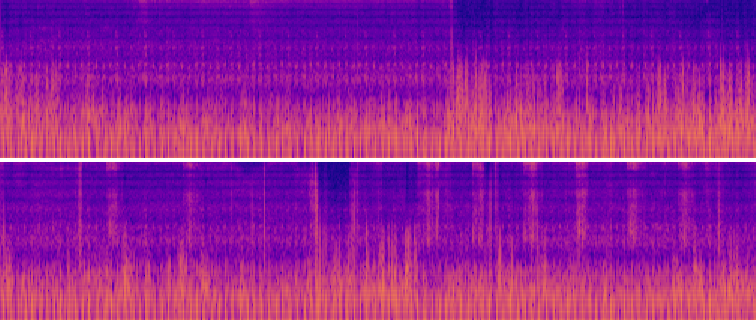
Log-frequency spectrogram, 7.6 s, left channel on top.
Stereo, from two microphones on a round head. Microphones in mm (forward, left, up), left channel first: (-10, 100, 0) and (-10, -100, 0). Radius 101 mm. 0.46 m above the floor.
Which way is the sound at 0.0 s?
30° left (ahead or behind).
